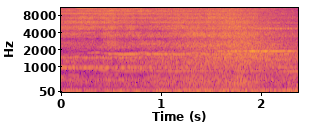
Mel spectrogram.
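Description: Logo-sting sound design: a dense, hissing, metallic swell with several sustained high tones over a steady low drone, building toward the end.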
